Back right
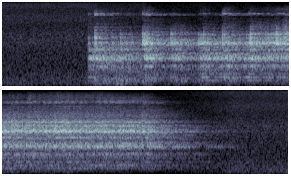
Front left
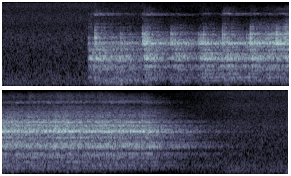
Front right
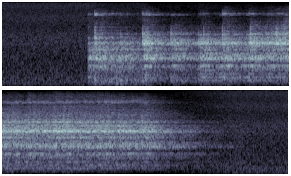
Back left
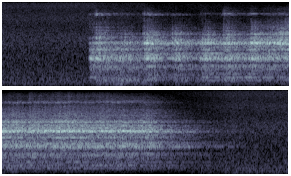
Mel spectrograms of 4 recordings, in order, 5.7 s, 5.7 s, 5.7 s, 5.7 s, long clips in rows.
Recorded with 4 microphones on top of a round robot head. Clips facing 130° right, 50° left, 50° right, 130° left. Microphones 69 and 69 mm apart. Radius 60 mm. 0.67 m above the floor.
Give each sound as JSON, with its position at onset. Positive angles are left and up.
{"t": 0.9, "sound": "a dropped coin", "azimuth_deg": -50, "distance_m": 6.0}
